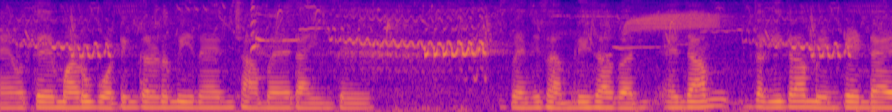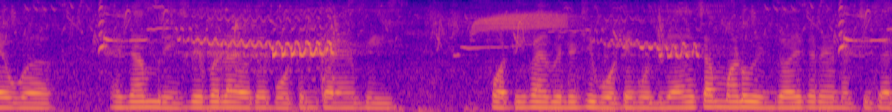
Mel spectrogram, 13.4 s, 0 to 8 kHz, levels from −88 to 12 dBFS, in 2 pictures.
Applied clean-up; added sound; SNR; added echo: none; Bird; 8 dB; reverberation time 0.2 s.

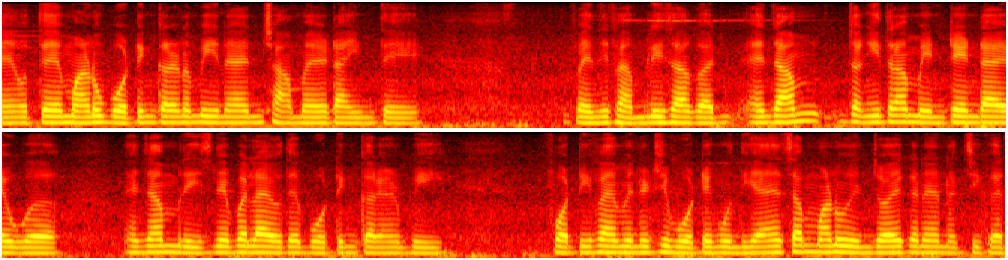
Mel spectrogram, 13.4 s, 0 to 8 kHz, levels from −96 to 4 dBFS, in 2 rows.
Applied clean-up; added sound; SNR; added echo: none; none; none; none.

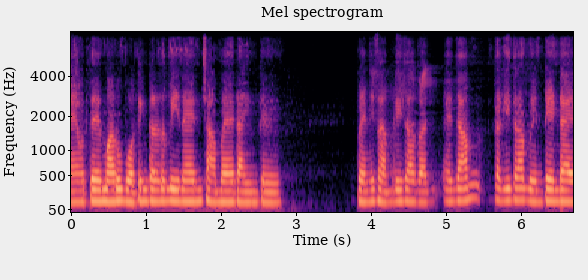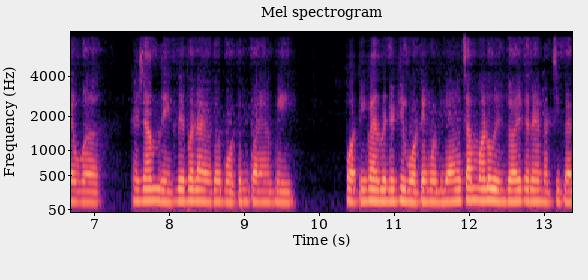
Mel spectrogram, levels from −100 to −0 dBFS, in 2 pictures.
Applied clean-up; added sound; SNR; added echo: neural mask model DeepFilterNet 3.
